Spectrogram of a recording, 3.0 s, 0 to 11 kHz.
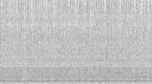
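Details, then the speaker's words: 1940 Ford Tudor street rod V8 with new torque converter, idling in drive: steady low rumble about three and a half pulses a second, no stalling; normal idle in gear. "she Run's good now"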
